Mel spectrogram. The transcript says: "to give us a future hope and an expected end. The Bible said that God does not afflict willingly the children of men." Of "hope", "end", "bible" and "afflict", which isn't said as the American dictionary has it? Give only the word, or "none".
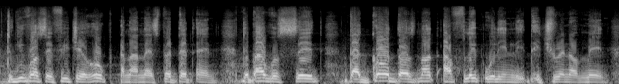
afflict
